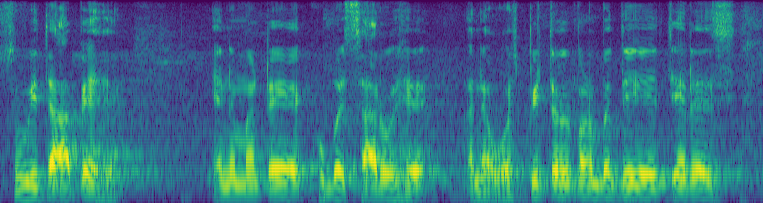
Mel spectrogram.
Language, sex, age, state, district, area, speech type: Gujarati, male, 60+, Gujarat, Amreli, rural, spontaneous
